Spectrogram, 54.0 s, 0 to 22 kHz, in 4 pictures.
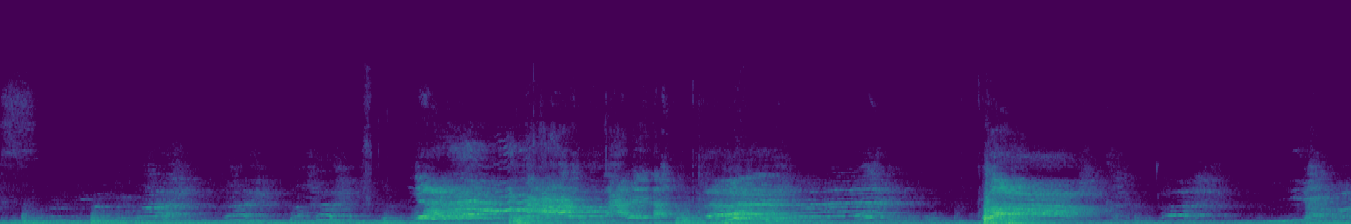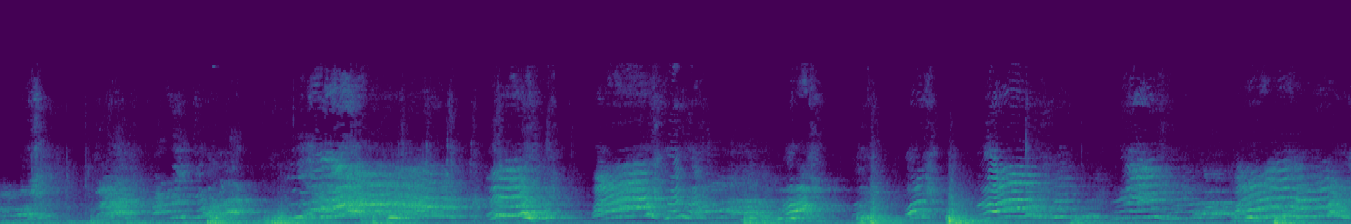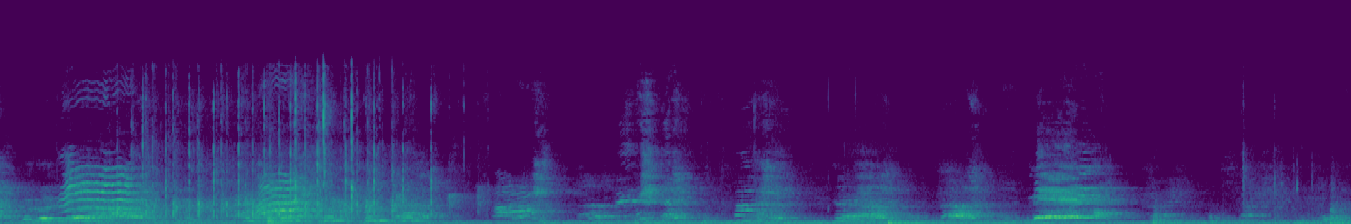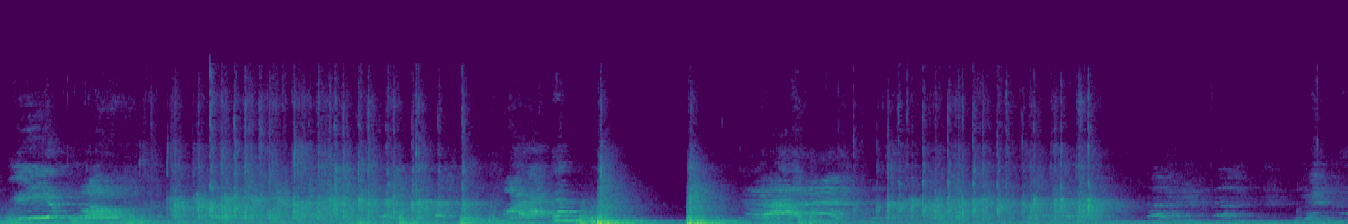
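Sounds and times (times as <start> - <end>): people shouting: 12.9 - 28.4.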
